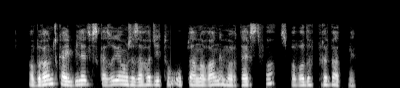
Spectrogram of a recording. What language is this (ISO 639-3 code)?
pol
